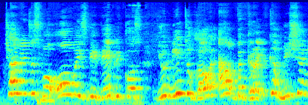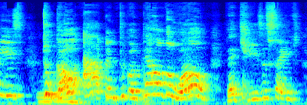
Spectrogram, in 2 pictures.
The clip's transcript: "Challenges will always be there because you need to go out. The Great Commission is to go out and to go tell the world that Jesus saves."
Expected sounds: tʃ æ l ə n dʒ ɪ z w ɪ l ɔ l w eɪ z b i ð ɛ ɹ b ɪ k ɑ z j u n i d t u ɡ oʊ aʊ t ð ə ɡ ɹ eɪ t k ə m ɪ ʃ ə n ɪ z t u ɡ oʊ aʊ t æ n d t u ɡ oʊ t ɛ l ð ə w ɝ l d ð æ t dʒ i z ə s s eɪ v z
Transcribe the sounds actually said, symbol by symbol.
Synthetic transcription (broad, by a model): tʃ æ l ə n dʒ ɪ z w ɪ l ɔ l w eɪ z b i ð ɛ b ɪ k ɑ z j u n i d t u ɡ oʊ aʊ t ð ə ɡ ɹ eɪ t k ə m ɪ ʃ ə n ɪ z t u ɡ oʊ aʊ t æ n t u ɡ oʊ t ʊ n ð ə w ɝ l d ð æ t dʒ i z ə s s eɪ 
